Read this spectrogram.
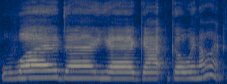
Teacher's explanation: that T at the end of the word what is going to change to a D sound. This is really typical of American English where a T that's surrounded by vowel sounds is going to change to a D. It's called a flapped T and it just kind of uh rolls off your tongue in a smooth way.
